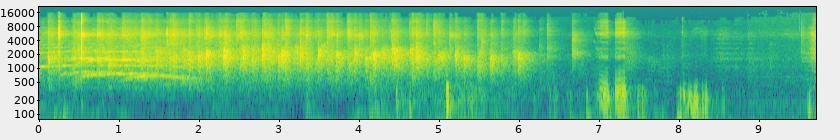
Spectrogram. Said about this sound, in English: All right, keep that applause going for the last poet up for the night.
